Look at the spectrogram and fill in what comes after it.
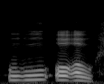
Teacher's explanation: इनका उच्चारण करते समय अपने होठों की आकृति या होस्ट की आकृति कैसे हो जाती है? गोल हो जाती है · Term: वर्ताकार स्वर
